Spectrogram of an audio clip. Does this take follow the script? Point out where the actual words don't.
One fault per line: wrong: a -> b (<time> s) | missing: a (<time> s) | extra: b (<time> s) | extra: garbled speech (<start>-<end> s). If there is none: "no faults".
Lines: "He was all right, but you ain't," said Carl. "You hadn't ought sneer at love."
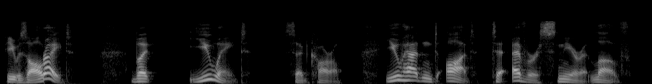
extra: to ever (4.9 s)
